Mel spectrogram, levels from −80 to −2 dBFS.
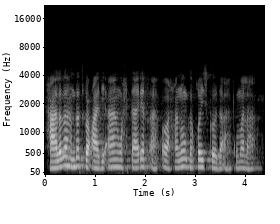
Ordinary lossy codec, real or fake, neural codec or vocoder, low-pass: Opus, 32 kbps; real; none; 5.4 kHz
